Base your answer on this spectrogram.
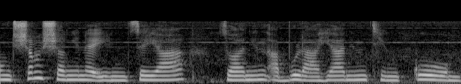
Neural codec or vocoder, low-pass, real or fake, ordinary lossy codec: none; none; real; none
